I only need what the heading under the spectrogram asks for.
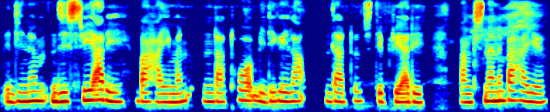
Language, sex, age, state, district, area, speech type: Bodo, female, 30-45, Assam, Baksa, rural, spontaneous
